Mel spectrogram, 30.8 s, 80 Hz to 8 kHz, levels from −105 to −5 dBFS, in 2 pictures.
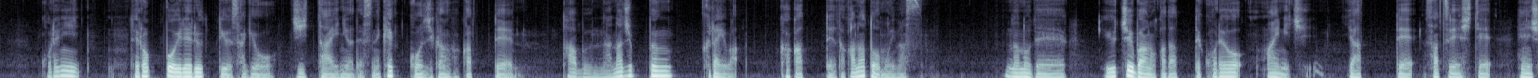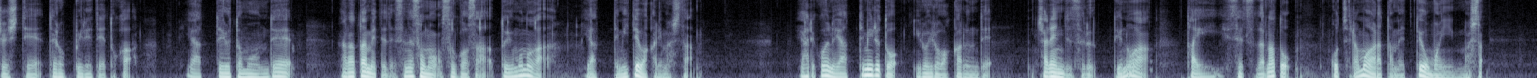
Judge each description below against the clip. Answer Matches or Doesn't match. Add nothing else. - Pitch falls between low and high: Doesn't match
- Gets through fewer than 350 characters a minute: Doesn't match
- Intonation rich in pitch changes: Doesn't match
